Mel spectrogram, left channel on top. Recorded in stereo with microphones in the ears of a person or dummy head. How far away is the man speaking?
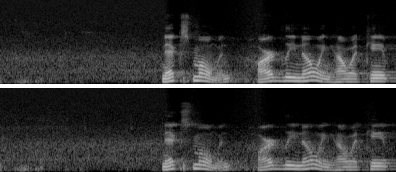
About 0.6 m.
